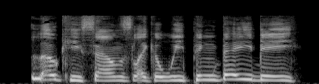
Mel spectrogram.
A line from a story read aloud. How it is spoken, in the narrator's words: giggled Balder's brother Hod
